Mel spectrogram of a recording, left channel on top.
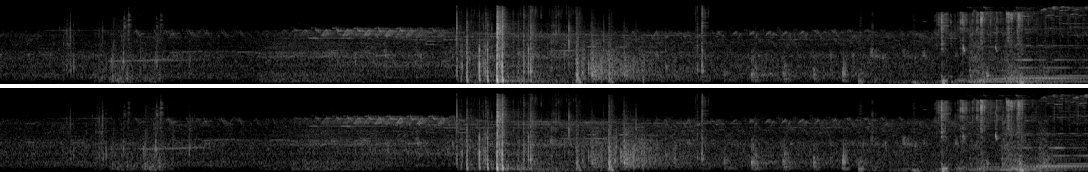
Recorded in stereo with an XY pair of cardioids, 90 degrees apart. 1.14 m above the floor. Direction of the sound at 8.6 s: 15° right.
